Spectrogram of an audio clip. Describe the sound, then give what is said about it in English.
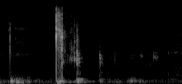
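A can of Busch Light Apple beer is cracked open with one sharp metallic snap, followed by a brief fizzing hiss as the carbonation escapes, then faint rustling. No one speaks. “I found some Busch Light Apple. Let's go for a crack.”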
